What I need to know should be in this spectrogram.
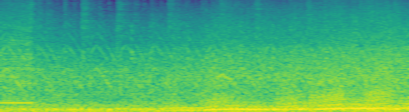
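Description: A car engine idles and rumbles low.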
